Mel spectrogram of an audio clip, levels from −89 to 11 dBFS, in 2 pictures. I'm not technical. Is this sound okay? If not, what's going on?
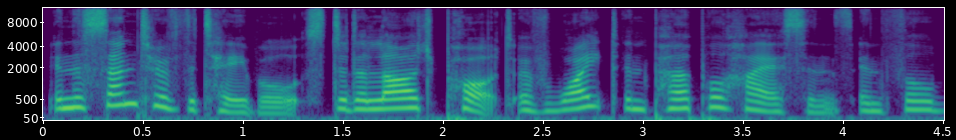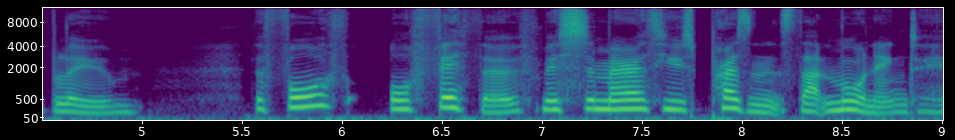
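Yes, nothing wrong can be heard here.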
